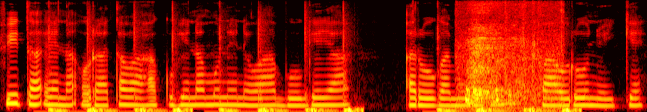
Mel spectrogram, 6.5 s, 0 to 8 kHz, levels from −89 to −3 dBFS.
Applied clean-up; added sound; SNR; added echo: none; Walk, footsteps + Cough; -1 dB; none.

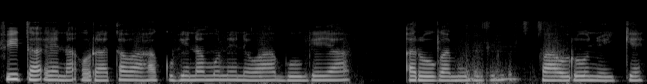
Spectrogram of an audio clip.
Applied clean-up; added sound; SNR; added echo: neural separator model SepFormer DNS4.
